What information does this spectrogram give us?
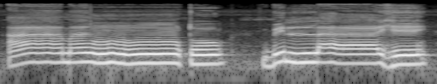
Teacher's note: ইমানে মুজমাল হচ্ছে আমানতু, আ এক আলিফ টান দিতে হবে, আমানতু বিল্লাহি, বিল্লাহ লা এক আলিফ টান দিতে হবে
